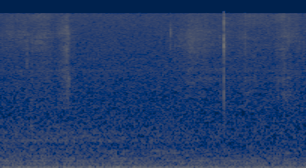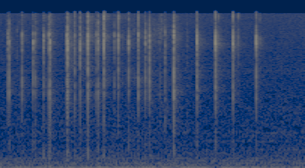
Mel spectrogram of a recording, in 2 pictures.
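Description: Long painted nails scratch and tap the top card of a small hand-held deck of cardstock cards with a yellow print. A quiet, low-humming stretch with faint scratches gives way, about halfway through, to a quick run of crisp, bright clicking taps that stop short with almost no ring.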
